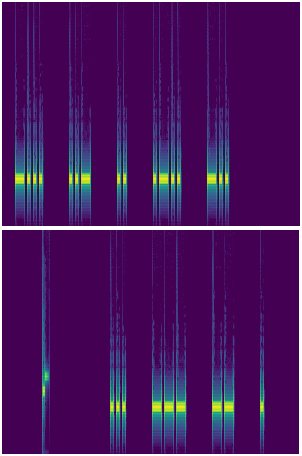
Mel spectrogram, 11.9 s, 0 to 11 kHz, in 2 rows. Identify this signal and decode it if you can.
Morse code, heard as a keyed tone, about 20 wpm, spaced as for 11 wpm, 700 Hz. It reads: BUILD SOME
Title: 3x Character Spacing - Top 200 Words - 20wpm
